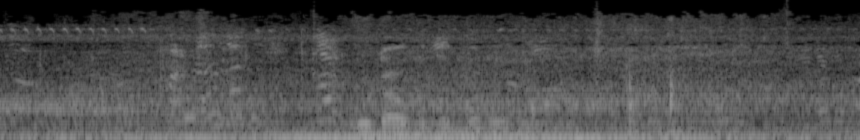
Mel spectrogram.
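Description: A car drives past on a nearby road outdoors.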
